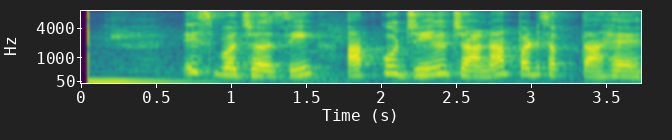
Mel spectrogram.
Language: Hindi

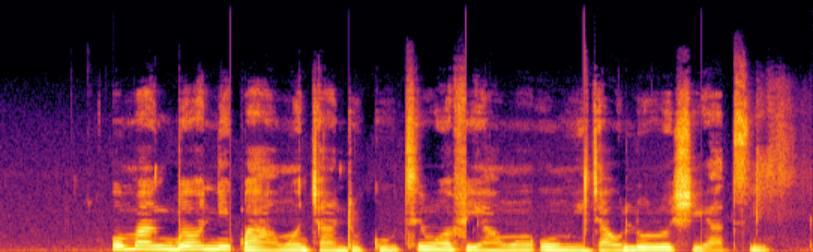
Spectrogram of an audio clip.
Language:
Yoruba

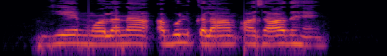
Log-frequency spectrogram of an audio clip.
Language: Urdu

